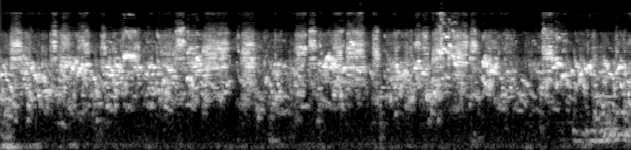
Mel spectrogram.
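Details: Budgies chirping together, steady high warbling chatter with sharp tweets and short squawky notes, a brief lower scratchy sound near the end.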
